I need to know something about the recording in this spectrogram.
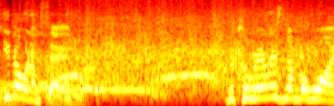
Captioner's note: audience cheers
